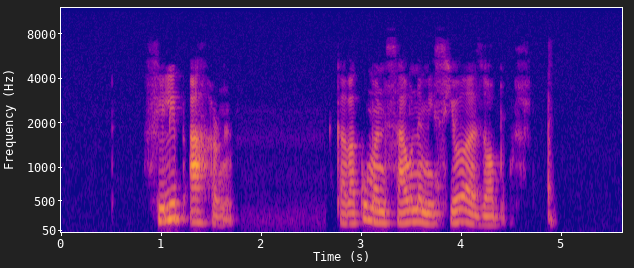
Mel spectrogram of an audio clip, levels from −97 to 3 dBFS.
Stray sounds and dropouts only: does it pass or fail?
pass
